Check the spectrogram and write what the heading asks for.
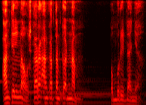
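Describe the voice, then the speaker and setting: A middle-aged man, a pastor, preaching a sermon with animated storytelling and acting out voices in the dialogue. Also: medium pitch, a little fast, soft background music.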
